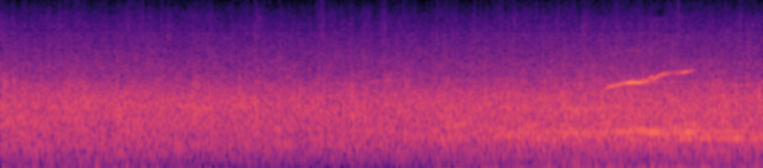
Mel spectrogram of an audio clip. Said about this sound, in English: Huge round of applause for percussionists tonight. Stephen Henderson and David Jackson, who had such a great time in that Tom and Jerry medley.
